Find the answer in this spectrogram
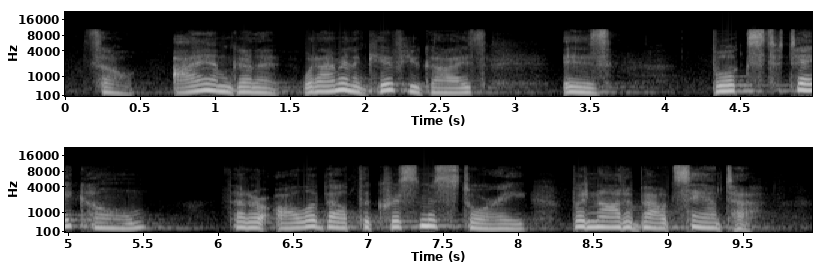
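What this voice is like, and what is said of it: Hoarse, fading voice. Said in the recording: “I am losing my voice.”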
